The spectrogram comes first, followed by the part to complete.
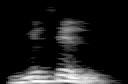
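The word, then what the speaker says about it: micelle: मिसिल। आप इसको मिशेल भी कह सकते हैं। अलग अलग प्रकार से अलग अलग लोगों की वाणी होती है, उस हिसाब से इसके कई प्रोनाउंसिएशन निकलते हैं।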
